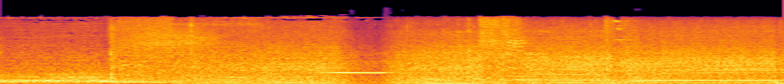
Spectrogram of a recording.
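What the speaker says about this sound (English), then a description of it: "a bus full of inmates pulls up at Corcoran State Prison" A prison bus carrying inmates pulls up at Corcoran State Prison in California, its loud, steady engine rumble joined by a sharp air-brake hiss partway through and a brief high brake squeal near the end.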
